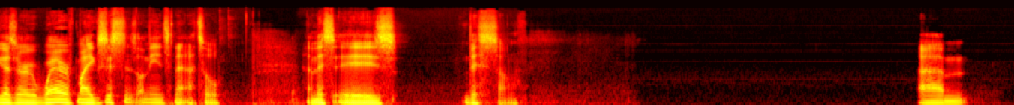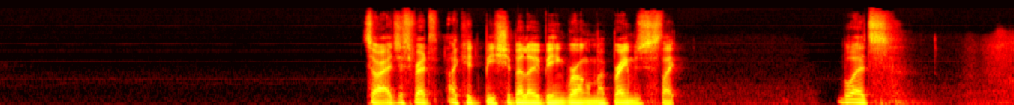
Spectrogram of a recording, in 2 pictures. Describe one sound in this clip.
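A man speaks calmly and close into a microphone, in bursts with pauses.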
